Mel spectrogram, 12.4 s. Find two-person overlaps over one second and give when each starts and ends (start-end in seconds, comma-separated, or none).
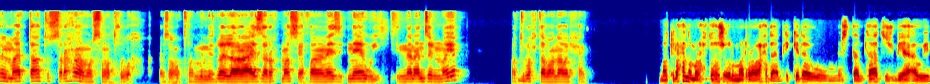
none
